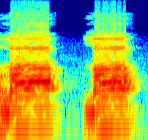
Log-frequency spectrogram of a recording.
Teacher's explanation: লাটা নিচে যাবে না, নিচে গেলে নাকে চলে যাবে। লা উপরের দিকে যাবে, উপরের দিকে।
